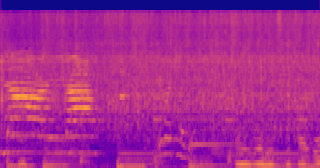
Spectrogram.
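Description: Background music for about the first second, then sliced sausages and vegetables sizzling steadily in a hot frying pan under a freshly poured sauce.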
